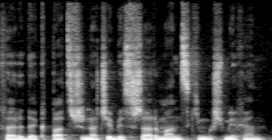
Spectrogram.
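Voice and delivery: usual speaking voice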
